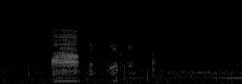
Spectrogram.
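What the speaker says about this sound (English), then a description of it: "Goose." Goose in the video game Medieval Dynasty gives one loud, short nasal honk, followed by a couple of fainter calls over quiet outdoor ambience.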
